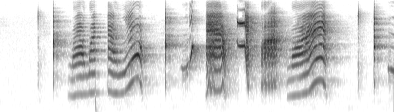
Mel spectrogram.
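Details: A pet parrot talking: a quick string of squawky, speech-like syllables that rise and fall in pitch, with brief pauses between bursts. No other sounds are clearly heard.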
